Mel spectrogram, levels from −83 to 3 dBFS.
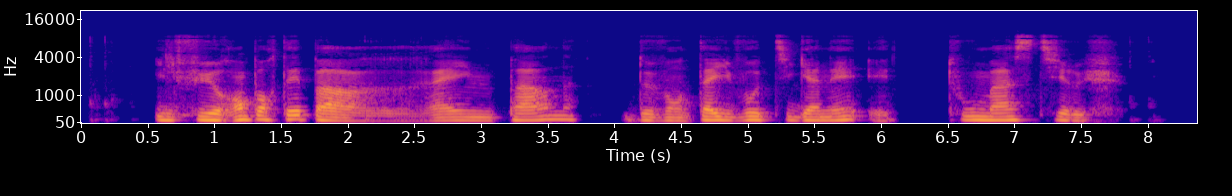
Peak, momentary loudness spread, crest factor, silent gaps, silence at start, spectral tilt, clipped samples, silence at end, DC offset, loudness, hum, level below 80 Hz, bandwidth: -4 dBFS; 16 LU; 20 dB; 6.28-6.49 s; 0.55 s; -7 dB/octave; under 0.1%; 0.65 s; under 0.1%; -23 LUFS; none; -56 dBFS; 9.2 kHz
